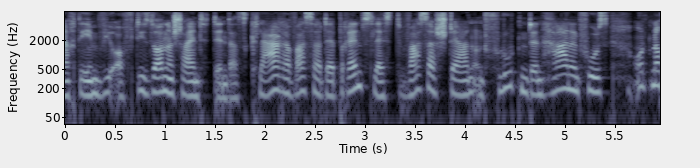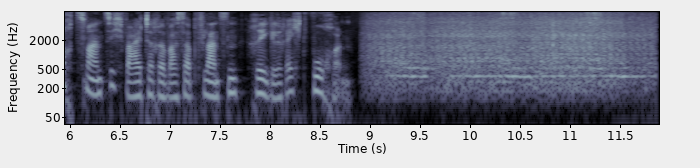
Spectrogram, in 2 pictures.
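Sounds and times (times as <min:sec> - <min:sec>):
speech: 0:00.0 - 0:09.7
mowing boat engine on the Brenz river: 0:09.0 - 0:11.8.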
